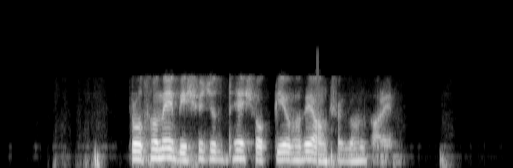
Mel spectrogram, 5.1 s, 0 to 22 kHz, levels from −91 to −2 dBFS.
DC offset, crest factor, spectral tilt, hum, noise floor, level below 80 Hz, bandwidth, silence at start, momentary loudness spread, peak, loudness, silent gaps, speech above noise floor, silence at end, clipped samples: under 0.1%; 18 dB; -10 dB/octave; none; -70 dBFS; -46 dBFS; 4.2 kHz; 0.95 s; 20 LU; -2 dBFS; -18 LUFS; none; 52 dB; 0.7 s; under 0.1%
